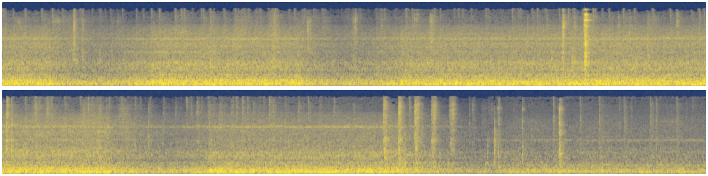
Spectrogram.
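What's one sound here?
Fingers knock and click against a metal amplifier chassis.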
